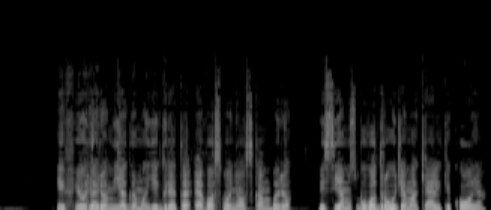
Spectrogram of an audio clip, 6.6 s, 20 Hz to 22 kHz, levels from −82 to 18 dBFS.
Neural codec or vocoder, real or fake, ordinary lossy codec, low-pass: none; real; MP3, 64 kbps; 19.8 kHz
